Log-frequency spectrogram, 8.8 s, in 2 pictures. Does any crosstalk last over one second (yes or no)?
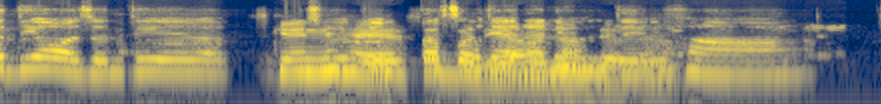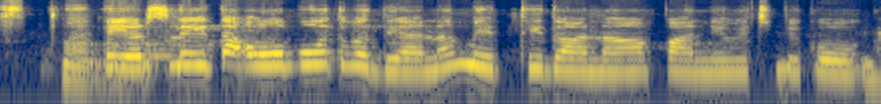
yes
